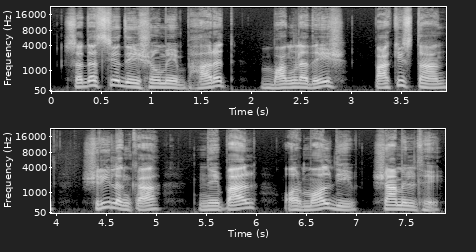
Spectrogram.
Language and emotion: Hindi, neutral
